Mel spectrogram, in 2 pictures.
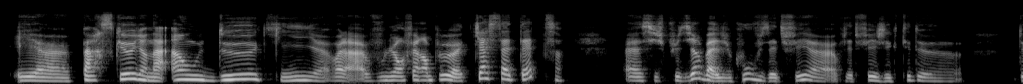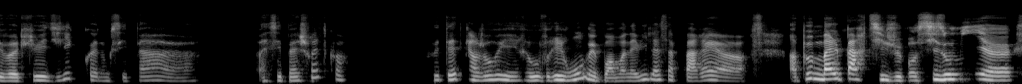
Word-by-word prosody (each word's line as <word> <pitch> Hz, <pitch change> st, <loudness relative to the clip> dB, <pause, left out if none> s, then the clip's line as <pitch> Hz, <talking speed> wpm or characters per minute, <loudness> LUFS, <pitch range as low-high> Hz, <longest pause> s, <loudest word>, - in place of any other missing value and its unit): et 180 Hz, 0 st, +1 dB
heu, 160 Hz, -2 st, -1 dB
parce 200 Hz, -1 st, +2 dB
qu'il 250 Hz, +1 st, +5 dB
y 225 Hz, -, +4 dB
en 185 Hz, -4 st, +2 dB
a -, -, +7 dB
1 220 Hz, 0 st, +5 dB
ou 215 Hz, -1 st, +4 dB
2 215 Hz, +7 st, +2 dB
qui, 195 Hz, -4 st, -4 dB
heu, 160 Hz, -, -5 dB
voilà 175 Hz, -2 st, +2 dB
a -, -, -1 dB
voulu 185 Hz, +3 st, -5 dB
en 185 Hz, -, +1 dB
faire 195 Hz, 0 st, 0 dB
un 190 Hz, -, +1 dB
peu, 215 Hz, -1 st, +1 dB
heu, 160 Hz, -, -2 dB
qu'à 275 Hz, 0 st, +3 dB
sa 265 Hz, -4 st, 0 dB
tête, 225 Hz, -3 st, -5 dB, 0.7 s
heu, 175 Hz, -1 st, -2 dB
si 175 Hz, 0 st, -1 dB
je 170 Hz, -, -4 dB
puis 180 Hz, -, -7 dB
dire, 255 Hz, +11 st, 0 dB
bah 160 Hz, -8 st, +4 dB
du 155 Hz, -1 st, -8 dB
coup, 245 Hz, +2 st, -7 dB
vous 235 Hz, -, -3 dB
vous 180 Hz, -6 st, -5 dB
êtes 155 Hz, -, -4 dB
fait, 210 Hz, +3 st, -3 dB
heu, 165 Hz, -5 st, -4 dB
vous 150 Hz, -, -15 dB
êtes 140 Hz, -, -10 dB
fait 190 Hz, -, -5 dB
éjecter 160 Hz, +3 st, -7 dB
de 165 Hz, -5 st, -9 dB, 0.8 s
de 175 Hz, -, -3 dB
votre 160 Hz, 0 st, -1 dB
lieu 190 Hz, -, +2 dB
idyllique, 190 Hz, +10 st, -6 dB
quoi, 190 Hz, -2 st, -10 dB
donc 165 Hz, -1 st, -11 dB
c'est 160 Hz, -1 st, -12 dB
pas, 185 Hz, 0 st, -10 dB
heu, 160 Hz, 0 st, -18 dB, 0.7 s
ben 165 Hz, -, -11 dB
c'est 180 Hz, -, -8 dB
pas 175 Hz, +1 st, -7 dB
chouette 320 Hz, -, -5 dB
quoi. 215 Hz, -2 st, -13 dB, 0.8 s
Peut-être 215 Hz, +3 st, -3 dB
qu'un 200 Hz, -5 st, -2 dB
jour 210 Hz, +4 st, -2 dB
ils 195 Hz, -4 st, -1 dB
réouvriront, 190 Hz, -, 0 dB
mais 215 Hz, -9 st, +1 dB
bon 160 Hz, -, -6 dB
à -, -, -4 dB
mon 155 Hz, -, -11 dB
avis 200 Hz, +8 st, -4 dB
là 215 Hz, -2 st, -3 dB
ça 210 Hz, -2 st, -8 dB
paraît, 185 Hz, +3 st, -2 dB
heu, 160 Hz, -4 st, -3 dB, 0.5 s
un -, -, -3 dB
peu 260 Hz, -, -1 dB
mal 245 Hz, 0 st, +7 dB
parti 235 Hz, -3 st, +4 dB
je 185 Hz, -2 st, 0 dB
pense. 185 Hz, +1 st, -3 dB
S'ils 225 Hz, +3 st, +7 dB
ont 235 Hz, 0 st, +5 dB, 0.2 s
mis, 240 Hz, -, +4 dB
heu, 190 Hz, -2 st, +4 dB
190 Hz, 230 wpm, -23 LUFS, 175-220 Hz, 0.8 s, a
